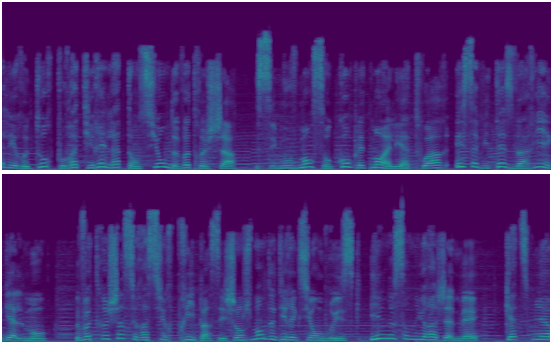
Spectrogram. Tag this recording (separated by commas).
Music, Speech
